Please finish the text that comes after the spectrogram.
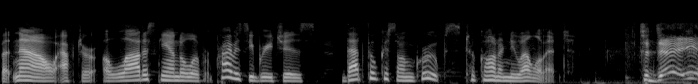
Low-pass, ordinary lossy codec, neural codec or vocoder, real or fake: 7.2 kHz; Opus, 24 kbps; none; real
